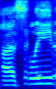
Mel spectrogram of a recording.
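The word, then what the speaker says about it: Sliabh: Sleeve is spelled SLIAB.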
